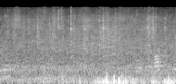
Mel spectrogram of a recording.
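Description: Wind buffeting the microphone: an irregular low rumble that sets in a little past halfway and grows louder, over faint scattered ticks.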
